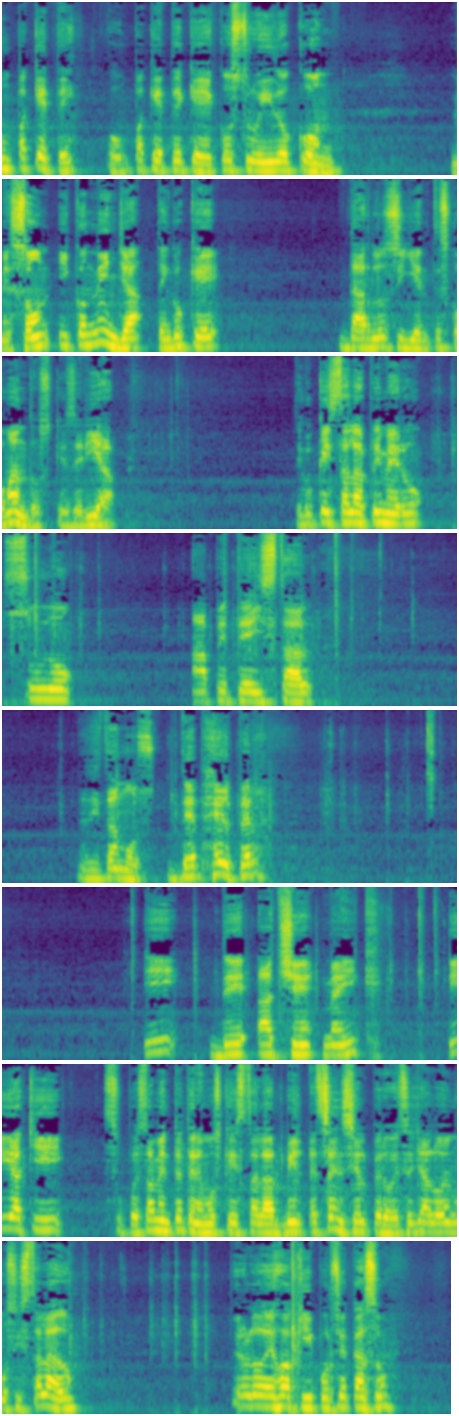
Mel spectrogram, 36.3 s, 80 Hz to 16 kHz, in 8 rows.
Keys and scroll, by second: 13.2-17.3 typing, 19.1-22.8 typing, 24.1-27.2 typing, 28.9-35.3 typing.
